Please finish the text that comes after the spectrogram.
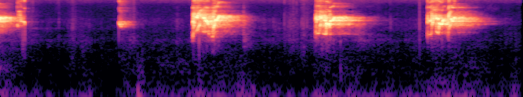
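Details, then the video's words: A pair of green Fischer's lovebirds singing and chirping: two brief shrill chirps, then three longer harsh, buzzy chirps spaced about a second apart, with silence between. "Lovebird singing and chirping sound, green fischer pair"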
